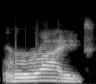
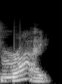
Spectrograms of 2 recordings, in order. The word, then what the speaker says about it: right: palavra também então então right Yes that's right Yes that's right e veja que o t aqui eu nem pronuncio Yes that's right como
